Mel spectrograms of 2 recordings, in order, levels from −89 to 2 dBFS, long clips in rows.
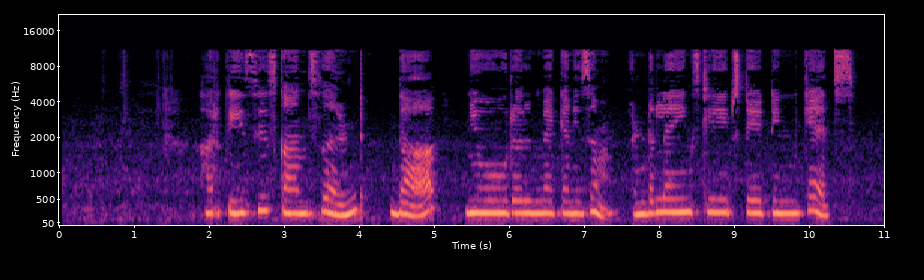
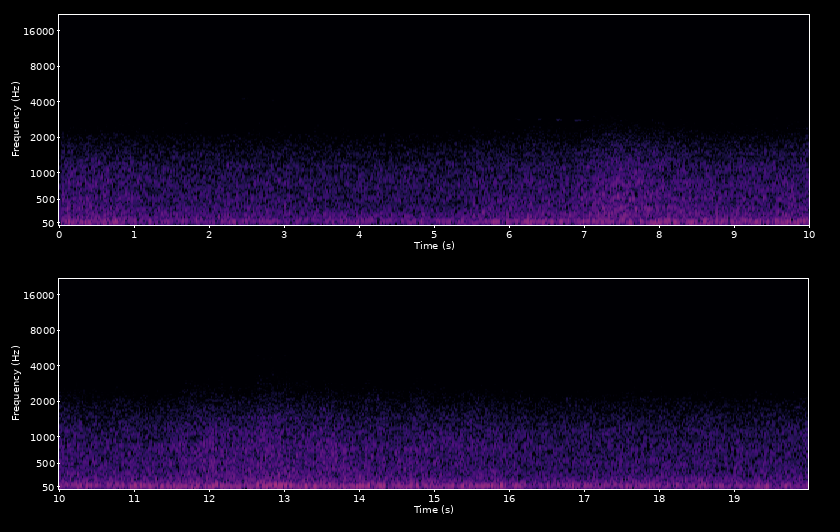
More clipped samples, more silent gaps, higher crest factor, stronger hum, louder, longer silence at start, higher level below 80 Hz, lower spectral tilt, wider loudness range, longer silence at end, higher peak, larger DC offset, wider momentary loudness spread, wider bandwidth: neither; neither; about the same, 14 dB vs 14 dB; neither; first, -22 LUFS vs -58 LUFS; first, 1.9 s vs 0 s; about the same, -60 dBFS vs -60 dBFS; second, -5 dB/octave vs -7.5 dB/octave; second, 3 LU vs 6 LU; first, 0.45 s vs 0 s; first, -10 dBFS vs -42 dBFS; neither; about the same, 9 LU vs 7 LU; second, 11.5 kHz vs 16 kHz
